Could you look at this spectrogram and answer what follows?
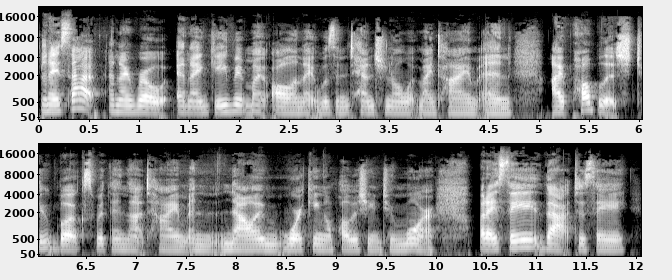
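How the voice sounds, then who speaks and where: Speaking to camera at a moderate pace, a Trinidad and Tobago YouTuber and author shares her faith with earnest encouragement and frequent small laughs. Her voice is on the low side, steady in tone, and creaky.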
